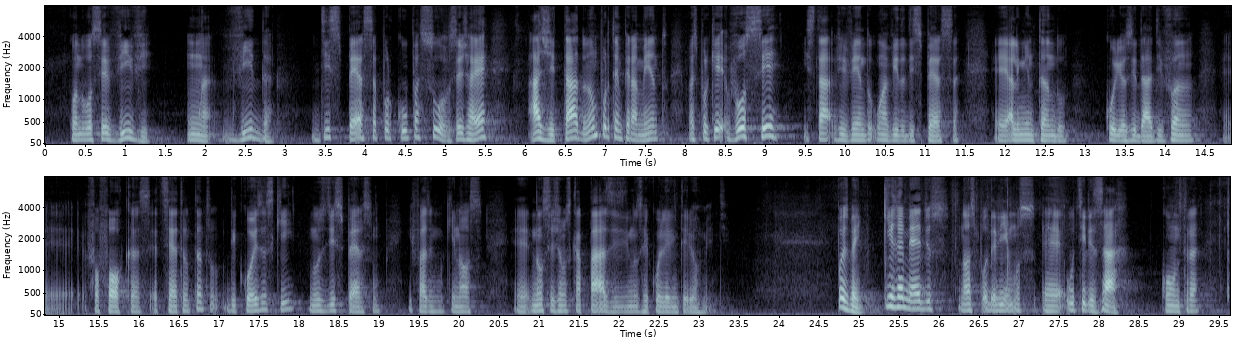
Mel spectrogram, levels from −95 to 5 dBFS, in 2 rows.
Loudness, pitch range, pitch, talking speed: -27 LUFS, 110-145 Hz, 120 Hz, 120 wpm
